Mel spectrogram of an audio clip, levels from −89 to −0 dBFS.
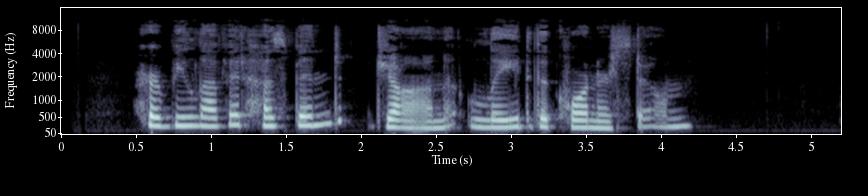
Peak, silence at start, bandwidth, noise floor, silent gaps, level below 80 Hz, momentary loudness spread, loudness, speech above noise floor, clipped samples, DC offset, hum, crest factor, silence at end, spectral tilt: -2 dBFS; 0.5 s; 9.8 kHz; -72 dBFS; none; -70 dBFS; 9 LU; -24 LUFS; 50 dB; under 0.1%; under 0.1%; none; 22 dB; 1 s; -6 dB/octave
